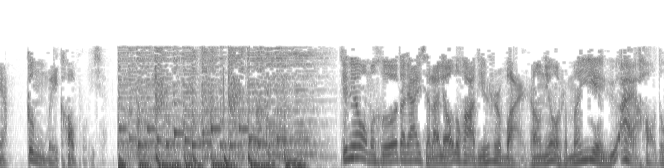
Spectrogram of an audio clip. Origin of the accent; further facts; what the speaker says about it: Beijing, China; 你比如说咱们北京人非常熟悉的朝阳区这个大屯路隧道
